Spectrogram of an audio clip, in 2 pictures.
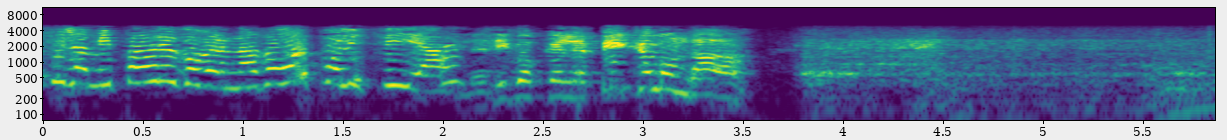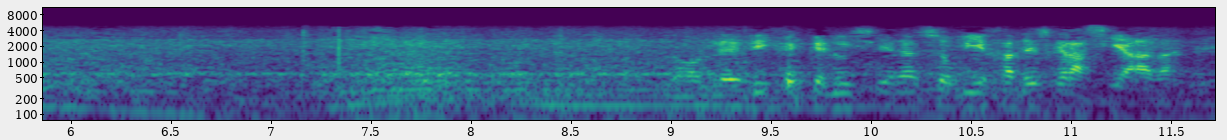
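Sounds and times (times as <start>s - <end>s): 
speech: 0.1s - 3.6s, 9.2s - 11.7s
car engine revving and pulling away: 3.7s - 11.7s.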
